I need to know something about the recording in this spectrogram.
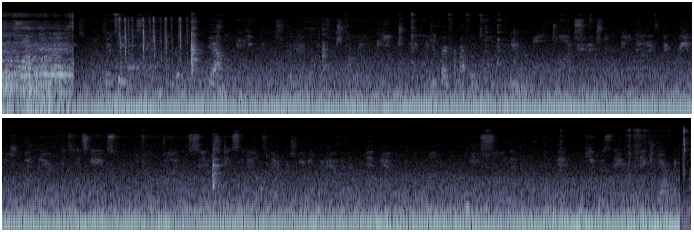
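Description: Cutlery clinks against dishes.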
